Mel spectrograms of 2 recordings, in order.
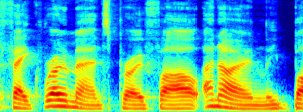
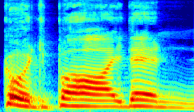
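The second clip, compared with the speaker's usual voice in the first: huffy goodbye; 4 semitones higher, 5 dB louder, much slower than usual. Retold or imitated. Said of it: "he said".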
